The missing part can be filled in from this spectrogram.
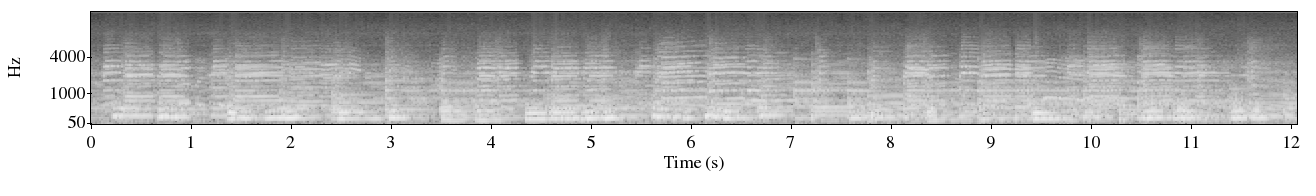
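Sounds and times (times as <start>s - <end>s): brass horns: 0.0s - 12.0s
jazz band playing: 0.0s - 12.0s.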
